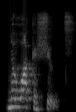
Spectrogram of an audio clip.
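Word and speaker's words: Nouakchott: There's a sheen in there, so Mhm. it makes the pronunciation a little different than the English. New shot or something like that, right? Nawakashut.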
